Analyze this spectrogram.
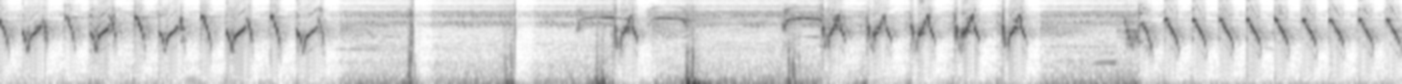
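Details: Energetic bar-winged prinia of the crystal ciblek variety, recorded to lure and stimulate other ciblek: fast runs of sharp downslurred high chirps, a middle stretch of scattered upslurred whistles and clicks, then another quick chirping series.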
